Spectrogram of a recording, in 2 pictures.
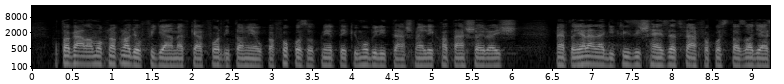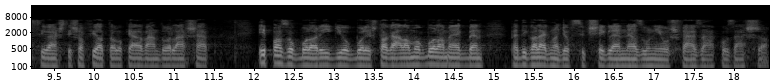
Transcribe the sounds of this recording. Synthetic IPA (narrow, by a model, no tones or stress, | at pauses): ɒt̪ɒɡaːlːɒmo̞knɒknɒɟo̞bfiɟɛlmɛt̪kɛlfo̞rd̪iːt̪ɒnijɒukɒfo̞ko̞zo̞t̪meːrt̪eːkymo̞bilit̪aːʃmɛlːeːkhɒt̪aːʃɒiɾɒiʃ | mɛrt̪ɒjɛlɛllɛɡikriːziʃhɛjzɛt̪fɛlfo̞ko̞st̪ɒːzɒɟɛlsivaːʃt̪eːʃɒfijɒt̪ɒlo̞kɛlvaːnd̪o̞rlaːʃaːt̪ | eːpːɒzo̞ɡ̚boːlɒɾeːɡijoːɡ̚boːleːʃt̪ɒɡaːlːɒmo̞ɡ̚boːlɒmɛjɛɡbɛmpɛd̪iɡɒlɛɡnɒɟo̞bsykʃeːɡlɛnːɛɒzuːnijoːʃfɛlzaːrkozaːʃrɒ̰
